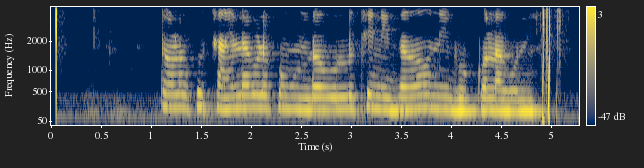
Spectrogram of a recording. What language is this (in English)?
Odia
